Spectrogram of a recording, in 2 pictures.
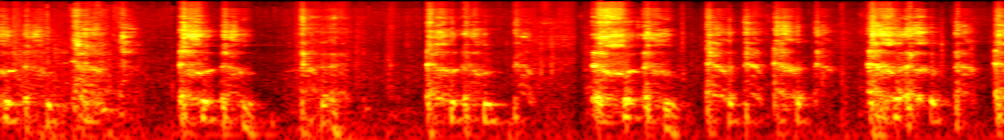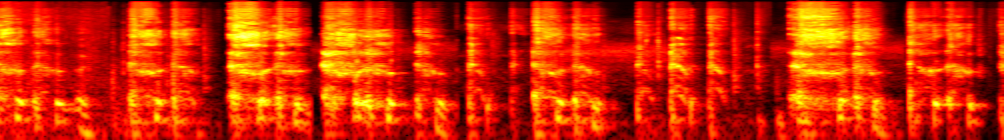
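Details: Man who coughed all evening says coughing feels so bad his eyes seem to bulge out; many harsh coughs in close succession over fifteen seconds with brief pauses between bursts, a persistent coughing fit.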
